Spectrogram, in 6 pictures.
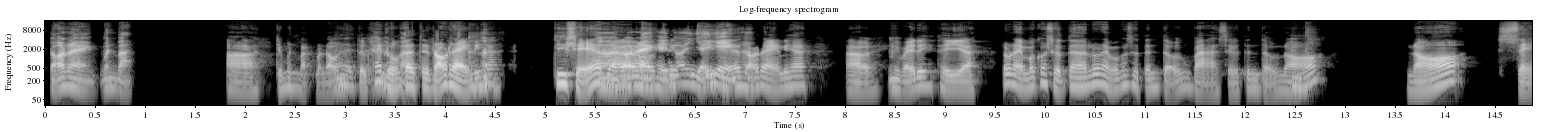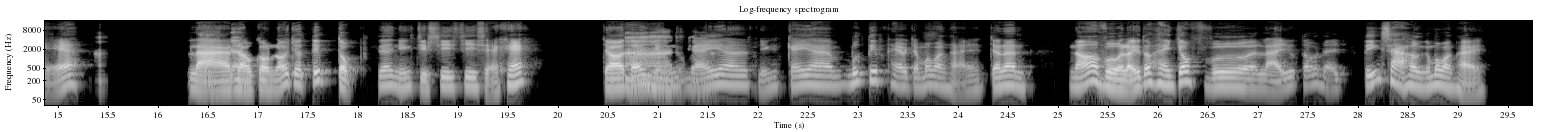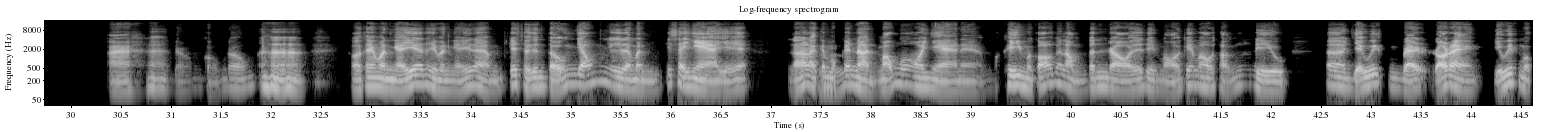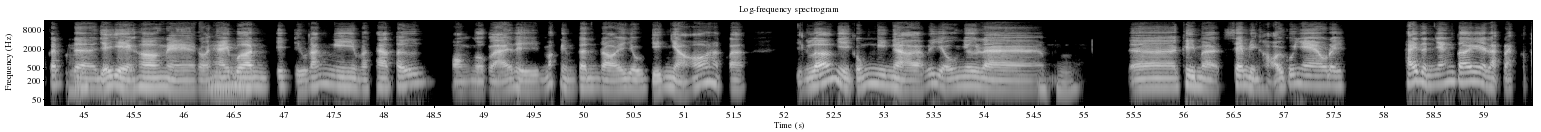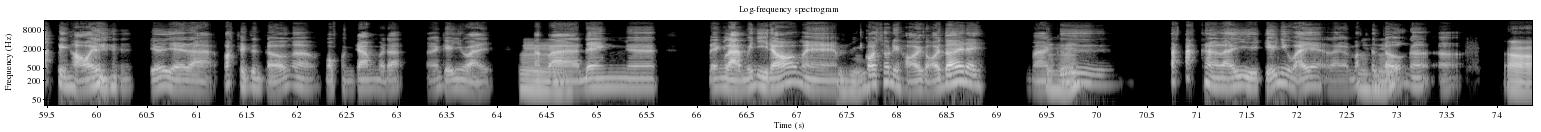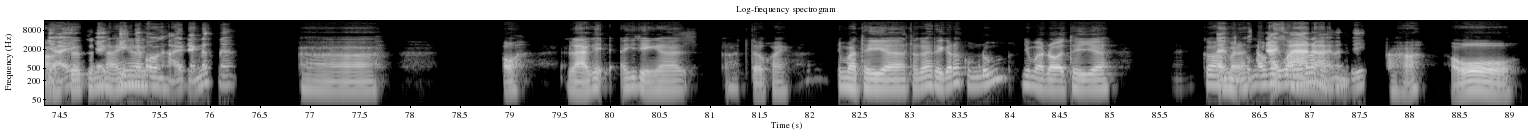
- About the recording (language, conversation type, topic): Vietnamese, unstructured, Theo bạn, điều quan trọng nhất trong một mối quan hệ là gì?
- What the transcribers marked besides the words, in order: chuckle; other background noise; tapping; "sự" said as "chự"; laugh; laughing while speaking: "thoại"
